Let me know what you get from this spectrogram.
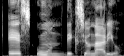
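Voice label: it is a dictionary, spanish, female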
